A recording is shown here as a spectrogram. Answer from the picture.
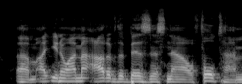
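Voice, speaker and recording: With an American accent, a man speaks in a plain, everyday voice with ordinary pitch variation on a very clean recording with a silent background. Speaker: podcast host and former radio brand manager. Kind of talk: casual interview chat. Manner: upbeat, friendly.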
